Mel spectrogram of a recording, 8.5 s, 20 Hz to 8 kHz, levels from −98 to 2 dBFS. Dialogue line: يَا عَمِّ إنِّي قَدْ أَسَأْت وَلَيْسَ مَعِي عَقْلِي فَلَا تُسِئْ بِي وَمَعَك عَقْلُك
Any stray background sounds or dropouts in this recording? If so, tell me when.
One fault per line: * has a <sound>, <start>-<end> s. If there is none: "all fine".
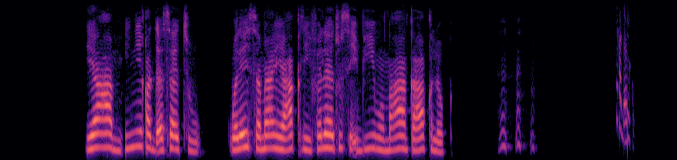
* has a laugh, 6.2-6.7 s
* has a chirp, 7.7-7.9 s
